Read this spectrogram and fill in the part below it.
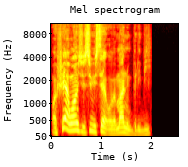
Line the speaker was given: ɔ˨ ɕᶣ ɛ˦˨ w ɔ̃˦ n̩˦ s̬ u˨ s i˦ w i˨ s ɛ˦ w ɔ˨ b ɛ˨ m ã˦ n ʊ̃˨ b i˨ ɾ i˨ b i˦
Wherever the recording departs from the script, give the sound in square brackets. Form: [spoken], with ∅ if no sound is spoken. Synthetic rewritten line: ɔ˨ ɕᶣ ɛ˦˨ w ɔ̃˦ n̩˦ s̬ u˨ s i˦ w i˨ s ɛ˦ w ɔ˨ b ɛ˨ m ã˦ n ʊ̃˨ b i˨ ɾ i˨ b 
